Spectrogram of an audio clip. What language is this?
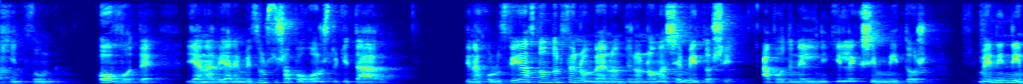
Greek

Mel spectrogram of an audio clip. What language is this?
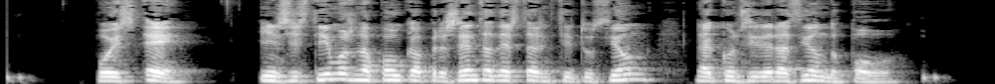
Galician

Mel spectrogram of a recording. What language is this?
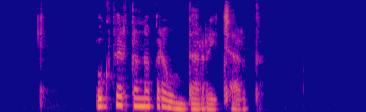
Catalan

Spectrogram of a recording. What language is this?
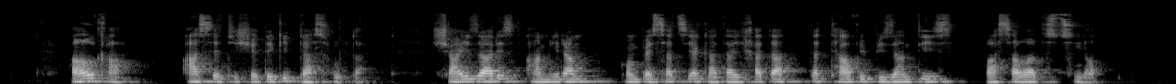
Georgian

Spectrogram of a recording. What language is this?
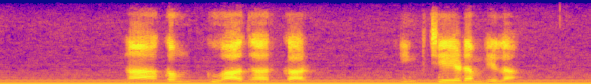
Telugu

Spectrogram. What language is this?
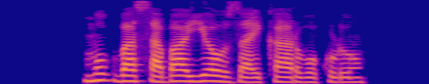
Pashto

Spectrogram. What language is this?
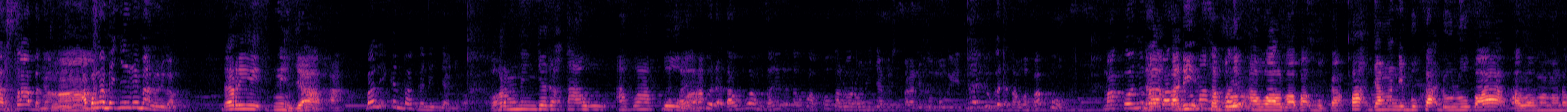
Indonesian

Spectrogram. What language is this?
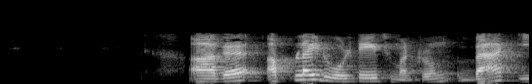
Tamil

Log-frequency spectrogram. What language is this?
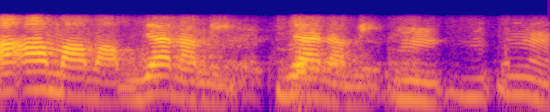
Sanskrit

